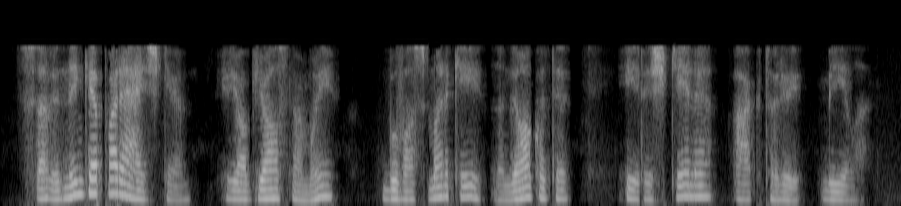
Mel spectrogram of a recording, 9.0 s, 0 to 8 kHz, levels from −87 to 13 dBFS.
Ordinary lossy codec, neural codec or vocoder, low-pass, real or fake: AAC, 16 kbps; codec, 16 kHz in and 24 kHz out, 0.6 kbps, FocalCodec, streaming, 4096 codes; 7.2 kHz; fake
